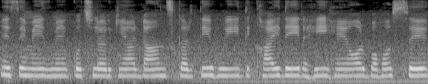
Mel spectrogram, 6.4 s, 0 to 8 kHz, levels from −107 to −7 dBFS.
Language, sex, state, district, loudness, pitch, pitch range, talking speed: Hindi, female, Bihar, Bhagalpur, -31 LUFS, 205 Hz, 200-210 Hz, 150 wpm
